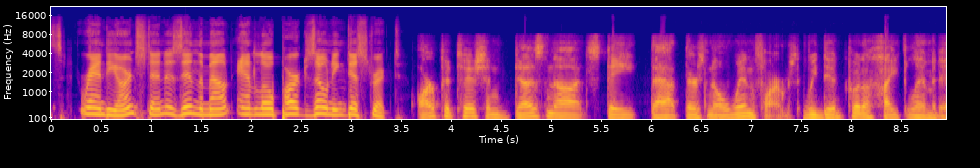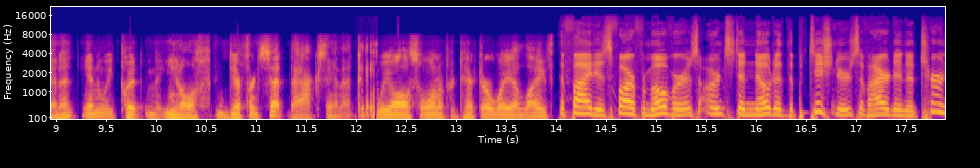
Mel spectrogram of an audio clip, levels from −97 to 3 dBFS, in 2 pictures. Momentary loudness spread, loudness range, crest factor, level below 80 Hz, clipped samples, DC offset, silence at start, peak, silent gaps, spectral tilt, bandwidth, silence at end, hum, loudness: 8 LU; 4 LU; 16 dB; -36 dBFS; under 0.1%; under 0.1%; 0 s; 0 dBFS; none; -6 dB/octave; 14 kHz; 0 s; none; -15 LUFS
